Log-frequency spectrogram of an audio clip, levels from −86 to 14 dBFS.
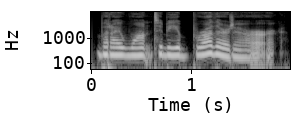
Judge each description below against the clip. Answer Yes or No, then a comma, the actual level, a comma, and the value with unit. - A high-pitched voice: Yes, high, 205 Hz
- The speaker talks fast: Yes, fast, 270 wpm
